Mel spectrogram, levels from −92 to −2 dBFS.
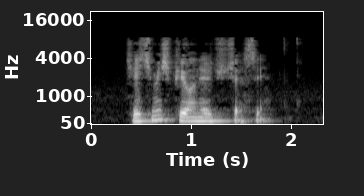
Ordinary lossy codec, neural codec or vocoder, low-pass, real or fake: MP3, 32 kbps; none; 10.8 kHz; real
